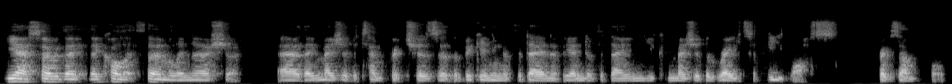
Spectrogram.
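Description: A man in his thirties giving measured explanations as a geologist guest on a webinar video call. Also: on the low side, steady tone, darkish tone, slightly rough, lo-fi sound. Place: small room, indoors, on a video call.

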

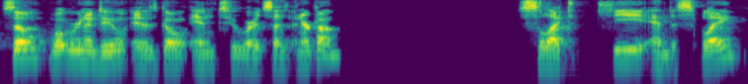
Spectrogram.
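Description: A man's voice: mid-range voice, animated, slow, a little mellow, muffled recording, faint music behind. A man presenting a step-by-step tech tutorial in an informal, conversational instructional manner. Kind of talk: casual step-by-step software walkthrough.

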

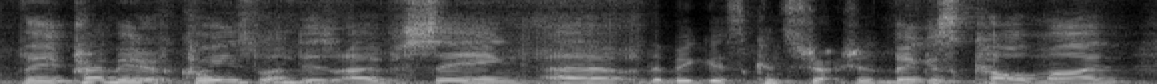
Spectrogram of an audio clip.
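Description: A man's voice: on the high side, a little fast, noisy background. A man giving a public talk, listing points emphatically and often restarting his sentences with self-deprecating asides. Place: pub function room.

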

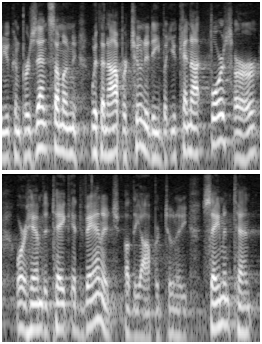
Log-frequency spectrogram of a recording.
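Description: An American man in his sixties gives a sermon as a pastor, measured and deliberate, pausing for emphasis and letting phrases fall softer. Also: medium pitch. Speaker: pastor preaching. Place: church sanctuary at a pulpit. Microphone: gooseneck pulpit microphone. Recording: reverberant hall, amplified pulpit sound.

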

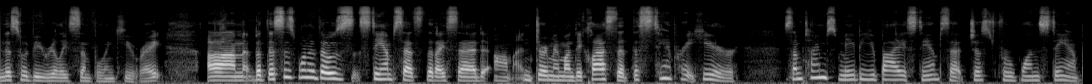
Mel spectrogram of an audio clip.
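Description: A woman's voice: mid-range voice, a little mellow, no room sound. Middle-aged woman, craft instructor on a live stream, dry close sound, talks viewers through a card while a little foggy. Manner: chatty, greets viewers while demonstrating. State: foggy-headed, a bit slow today. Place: craft room, indoors.

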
